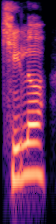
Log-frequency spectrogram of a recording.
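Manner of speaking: kilo with stress on the final o; Greek kilo. Shown as a demonstration. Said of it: "look first at a real word".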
